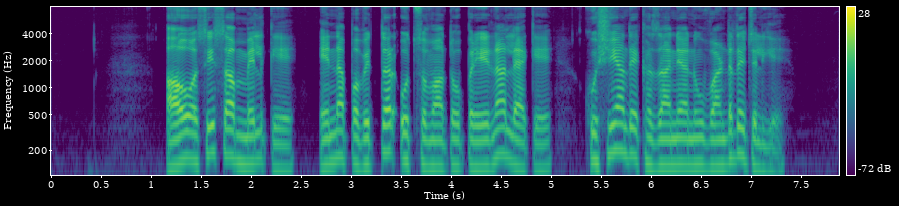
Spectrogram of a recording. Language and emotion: Punjabi, neutral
